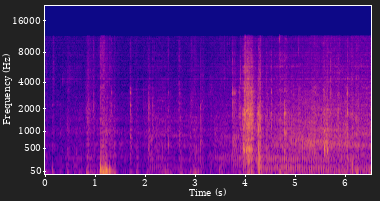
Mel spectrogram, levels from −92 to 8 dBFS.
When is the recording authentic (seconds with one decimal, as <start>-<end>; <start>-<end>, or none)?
none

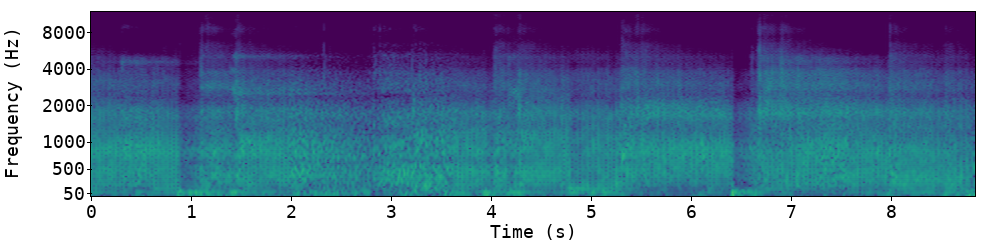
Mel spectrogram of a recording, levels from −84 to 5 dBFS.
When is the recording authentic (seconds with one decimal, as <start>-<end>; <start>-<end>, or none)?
2.0-3.6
